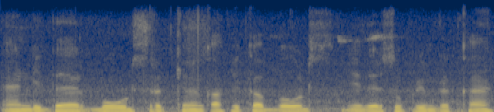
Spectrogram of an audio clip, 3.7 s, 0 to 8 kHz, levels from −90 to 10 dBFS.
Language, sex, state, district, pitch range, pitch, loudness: Hindi, male, Haryana, Charkhi Dadri, 115-120 Hz, 115 Hz, -15 LUFS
